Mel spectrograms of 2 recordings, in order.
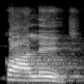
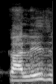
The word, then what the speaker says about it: कॉलेज: लोग पढ़े हैं कि कॉलेज उच्चारण करते हैं कॉलेज जो कि सरासर गलत है कलेज नहीं होता है वह शब्द होता है कॉलेज ऐसे एक शब्द होता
